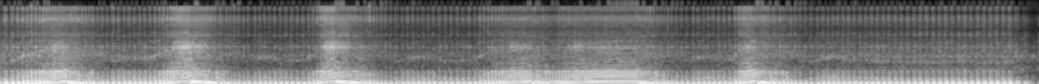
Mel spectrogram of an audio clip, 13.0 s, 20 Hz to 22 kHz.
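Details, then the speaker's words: 2013 CFMoto 650NK parallel twin with Musarri Black GT slip-on muffler, held with foil after the clamp bolt snapped, muffler having just popped off: repeated blips from idle rising and falling cleanly, deep even note, no rattles. "I was just getting that last little bit out of it, and then bang, popped off. But you can still hear what it sounds like."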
